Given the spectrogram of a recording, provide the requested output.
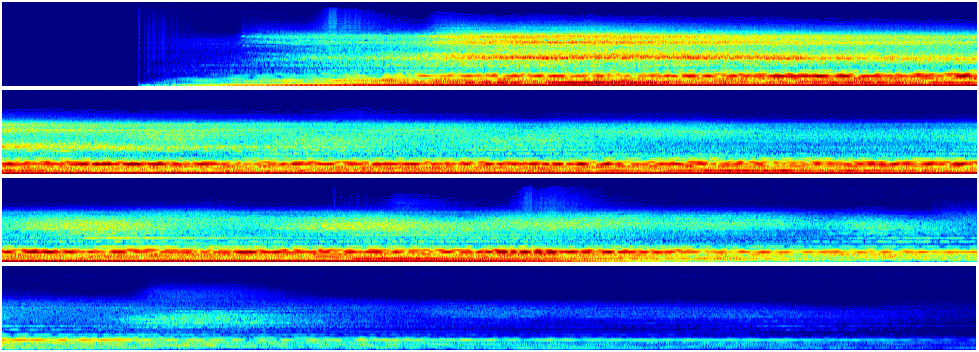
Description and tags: An ambient chord that is long and slowly evolving.
ambient, chord, breathe, tone, synth, sound-design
